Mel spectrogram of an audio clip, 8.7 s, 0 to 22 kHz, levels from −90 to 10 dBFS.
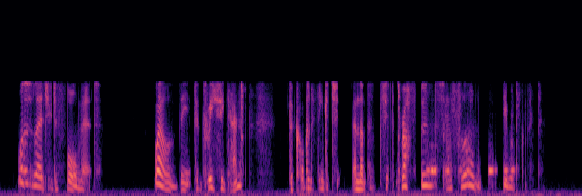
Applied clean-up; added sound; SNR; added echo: neural diffusion model UNIVERSE++.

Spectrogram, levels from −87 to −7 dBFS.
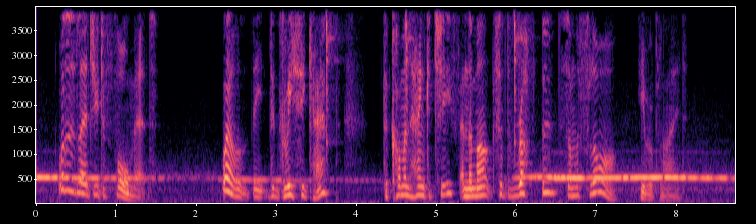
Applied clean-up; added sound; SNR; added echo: none; Wind + Cutlery, silverware; 1 dB; none.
